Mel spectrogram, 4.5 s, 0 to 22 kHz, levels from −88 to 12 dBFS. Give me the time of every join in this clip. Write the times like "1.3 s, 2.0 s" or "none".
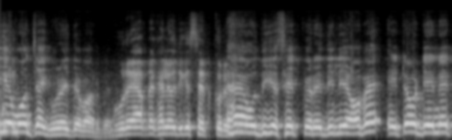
none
